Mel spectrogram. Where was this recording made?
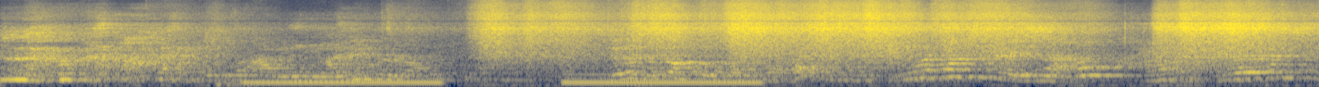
in a crowded indoor space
